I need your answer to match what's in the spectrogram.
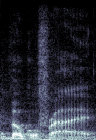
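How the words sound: It is said in a low, creaky voice.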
